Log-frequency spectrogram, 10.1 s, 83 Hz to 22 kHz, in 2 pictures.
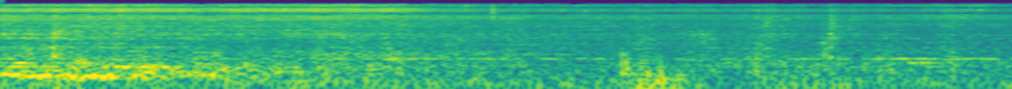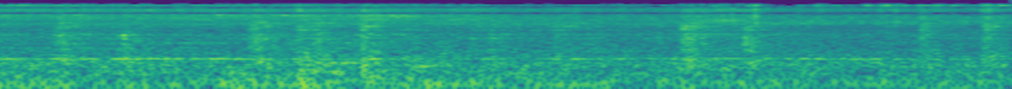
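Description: A 485-series electric multiple unit pulling away along the track, running noise fading as it draws off, with a few clicks of wheels over rail joints.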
